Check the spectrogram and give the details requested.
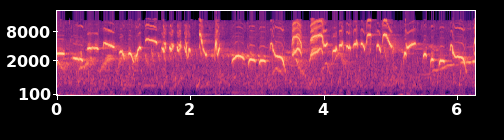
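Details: White-rumped shama singing on a training recording meant to coax silent caged birds into song: a dense, unbroken run of loud, varied whistled notes, sharp upsweeps and quick trills, with barely a pause throughout.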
